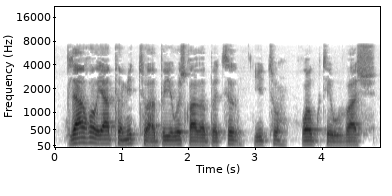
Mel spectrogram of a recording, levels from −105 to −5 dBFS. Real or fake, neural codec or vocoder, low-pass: real; none; 7.2 kHz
